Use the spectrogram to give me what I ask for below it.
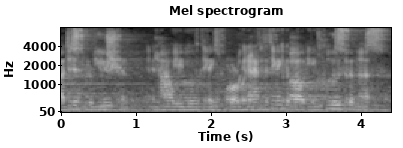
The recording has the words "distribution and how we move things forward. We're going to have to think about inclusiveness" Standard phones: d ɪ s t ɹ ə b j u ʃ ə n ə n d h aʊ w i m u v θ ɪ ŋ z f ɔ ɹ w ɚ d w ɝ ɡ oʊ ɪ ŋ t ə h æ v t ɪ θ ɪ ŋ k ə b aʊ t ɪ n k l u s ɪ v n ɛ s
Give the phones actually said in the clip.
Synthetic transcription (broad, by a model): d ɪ s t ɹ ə b j u ʃ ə n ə n h aʊ w i m u v θ ɪ ŋ z f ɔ ɹ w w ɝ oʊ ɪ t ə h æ f t ɪ θ ɪ ŋ k ə b aʊ t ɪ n k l u s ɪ v n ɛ s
